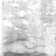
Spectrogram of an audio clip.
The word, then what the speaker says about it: Daedalus: Oh, Daedalus, is that how we're? – That's how we pronounce it here. That's how I was told to pronounce it. – Oh, right, Daedalus.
